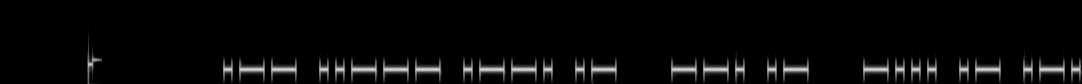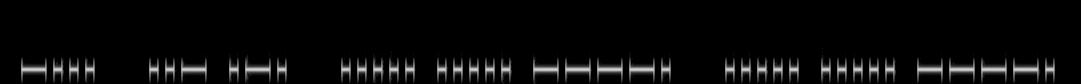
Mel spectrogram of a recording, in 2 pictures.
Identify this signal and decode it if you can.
Morse code, heard as a keyed tone, about 15 wpm, 700 Hz. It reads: W2PA GA BARB UR 559 559
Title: SOTA QSO Practice 15wpm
